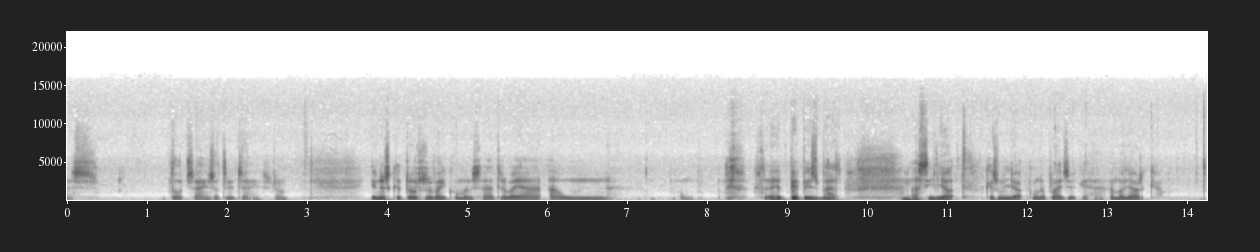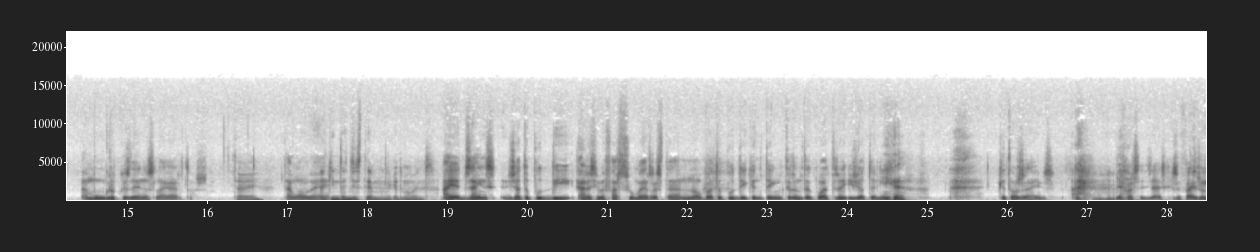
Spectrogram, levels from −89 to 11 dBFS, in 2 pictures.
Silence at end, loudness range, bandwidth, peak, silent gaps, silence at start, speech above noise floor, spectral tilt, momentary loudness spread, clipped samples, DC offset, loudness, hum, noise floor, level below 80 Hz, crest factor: 0 s; 9 LU; 16.5 kHz; -2 dBFS; none; 0.05 s; 30 dB; -4.5 dB/octave; 18 LU; under 0.1%; under 0.1%; -24 LUFS; none; -54 dBFS; -72 dBFS; 24 dB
